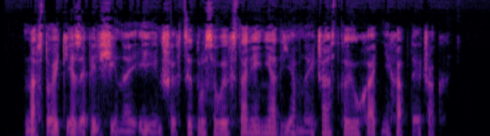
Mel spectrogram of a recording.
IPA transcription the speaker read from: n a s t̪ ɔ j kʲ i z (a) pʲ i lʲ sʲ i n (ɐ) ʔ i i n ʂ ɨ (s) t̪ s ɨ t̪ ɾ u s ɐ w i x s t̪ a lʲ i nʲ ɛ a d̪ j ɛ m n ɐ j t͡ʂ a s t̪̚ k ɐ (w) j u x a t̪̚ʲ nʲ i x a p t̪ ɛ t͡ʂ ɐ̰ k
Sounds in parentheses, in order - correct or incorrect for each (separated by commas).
incorrect, correct, incorrect, incorrect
